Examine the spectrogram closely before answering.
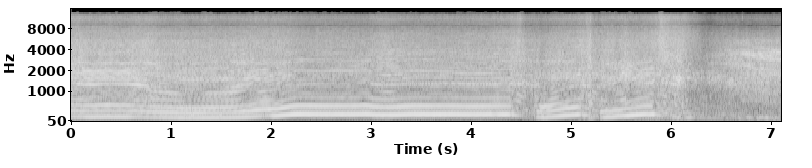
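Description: A snowmobile engine whines loudly, its pitch rising and falling as it revs.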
